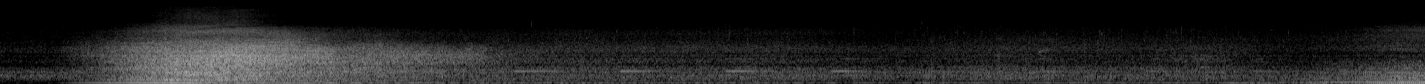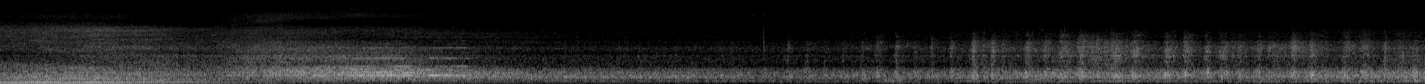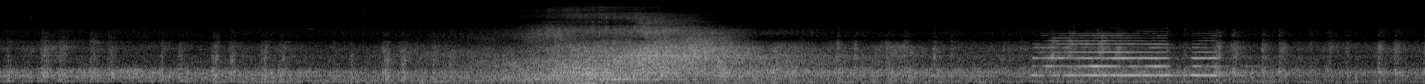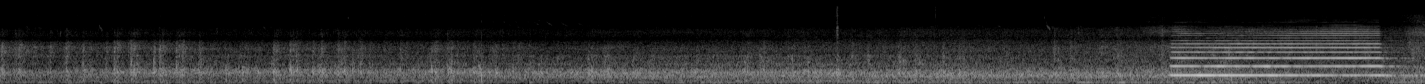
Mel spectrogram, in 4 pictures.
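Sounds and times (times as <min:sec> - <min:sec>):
passenger train rumbling past: 0:00.0 - 0:57.0
locomotive horn blast: 0:15.5 - 0:19.5, 0:38.7 - 0:41.2, 0:54.4 - 0:57.0.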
